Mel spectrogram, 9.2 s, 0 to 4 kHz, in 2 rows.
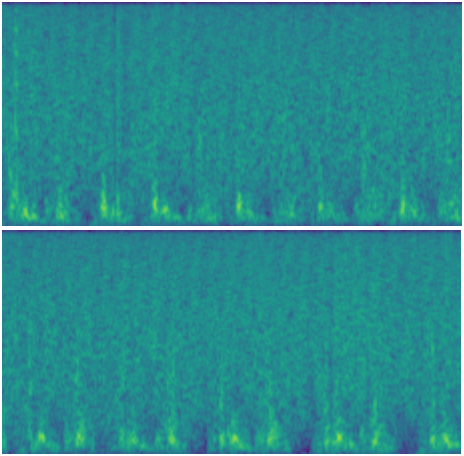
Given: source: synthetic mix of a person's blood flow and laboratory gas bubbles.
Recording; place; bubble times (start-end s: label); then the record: Doppler ultrasound of blood flow; precordium
0.05-0.21 s: bubbles
6.29-6.35 s: bubbles
From the record:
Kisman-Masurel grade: 121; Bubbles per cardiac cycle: 1 to 2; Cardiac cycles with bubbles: 10 to 50%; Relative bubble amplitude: barely perceptible (0.100 to 0.250); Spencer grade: 2 (many but less than half of the cardiac periods contain bubble signals, singularly or in groups); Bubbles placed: anywhere in the cardiac cycle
